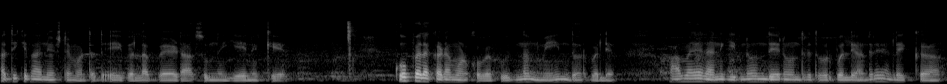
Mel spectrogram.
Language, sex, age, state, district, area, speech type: Kannada, male, 30-45, Karnataka, Bidar, rural, spontaneous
